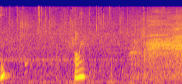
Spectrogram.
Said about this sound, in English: please insert the sound of like a dripping dungeon kind of lonely environment right here, you know, when we do the introduction.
